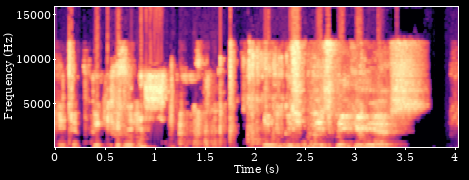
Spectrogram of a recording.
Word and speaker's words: precuneus: Pretinus. Say that again. Pretinus. How do you spell that? Precuneus.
